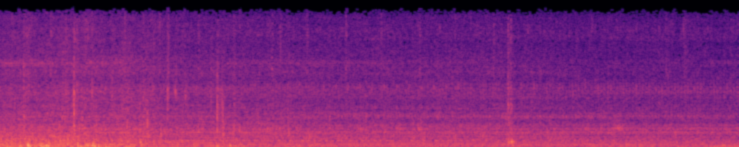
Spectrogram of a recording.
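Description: Steady hum of a car's engine and road noise heard from inside the moving car, with wind buffeting the microphone during the first second. A single click comes about five seconds in.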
